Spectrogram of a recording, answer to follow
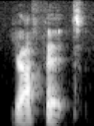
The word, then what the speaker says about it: Japheth: Japheth is a transliteration of Iepetos, sounded in Hebrew Japheth as Japheth is Yaphet.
